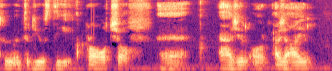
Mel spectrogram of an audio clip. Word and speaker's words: Agile: Here we want to introduce the approach of Agile or Agile. Okay, two types of pronunciation. You can pronounce it Agile or Agile. I'll be using the term Agile or the pronunciation Agile throughout the course.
